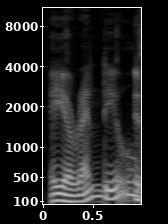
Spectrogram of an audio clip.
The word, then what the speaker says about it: Eärendil: Eärendil? – Is it Deal or Dill? – Deal. – It is Deal.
